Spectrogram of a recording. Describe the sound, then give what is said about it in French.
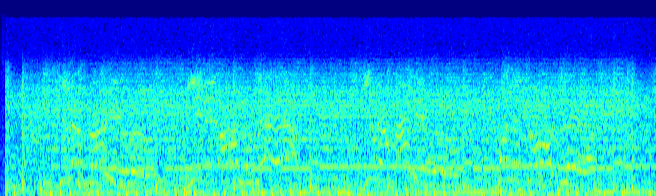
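A rough rock song demo plays loud and steady throughout, with pounding drums driving a dense wall of distorted guitars and a singing voice riding on top. “En tout cas, il en reste une démo que je vous propose d'écouter.”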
